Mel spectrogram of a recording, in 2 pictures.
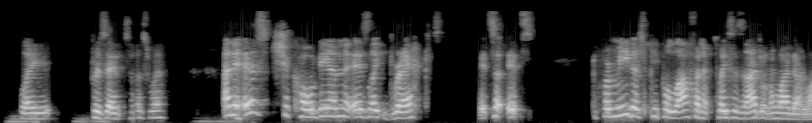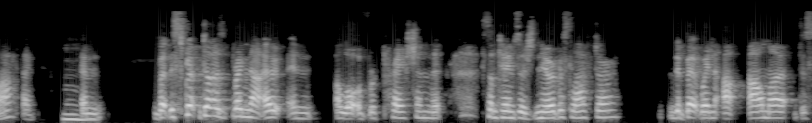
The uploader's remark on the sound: on the Zoom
